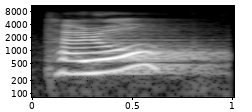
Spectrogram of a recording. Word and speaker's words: thorough: What is इट, अल्दो, इट्स दो, UGH इज not pronounced, UGH is not pronounced, true, UGH is not pronounced, thorough, UGH is not pronounced.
